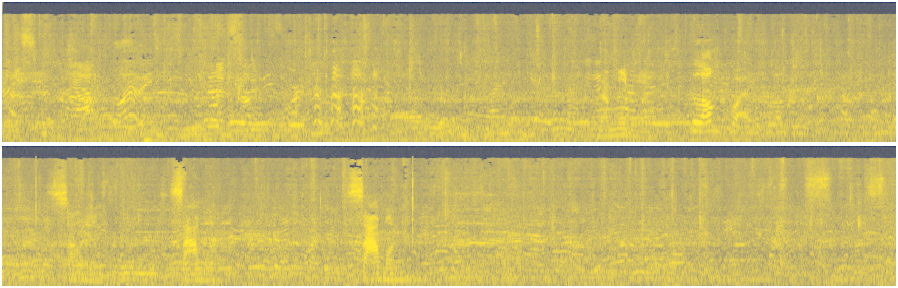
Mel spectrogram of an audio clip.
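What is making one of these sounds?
A dense crowd of men and women chatters all around outdoors.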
